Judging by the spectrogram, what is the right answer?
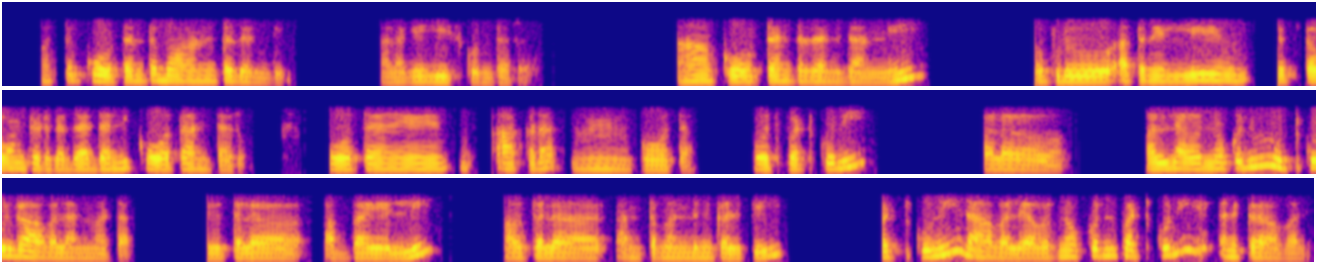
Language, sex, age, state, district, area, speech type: Telugu, female, 18-30, Andhra Pradesh, Eluru, rural, conversation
